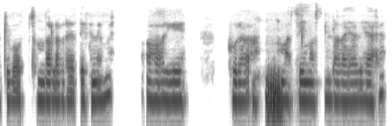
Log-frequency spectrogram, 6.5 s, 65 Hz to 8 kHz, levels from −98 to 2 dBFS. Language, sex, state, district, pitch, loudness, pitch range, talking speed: Hindi, female, Bihar, Purnia, 175 Hz, -31 LUFS, 170-175 Hz, 155 wpm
